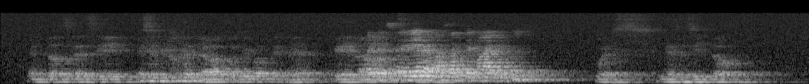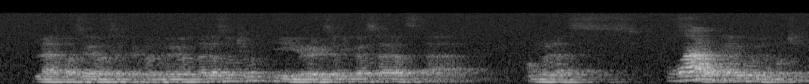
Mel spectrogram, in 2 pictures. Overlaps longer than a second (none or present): present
